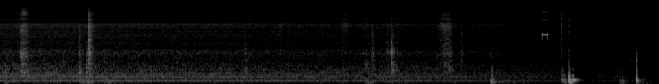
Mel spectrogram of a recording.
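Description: Faint ringing of the acoustic guitar's last chord slowly dying away, with a few small handling clicks. A brief high beep comes near the end, then a couple of soft knocks.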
